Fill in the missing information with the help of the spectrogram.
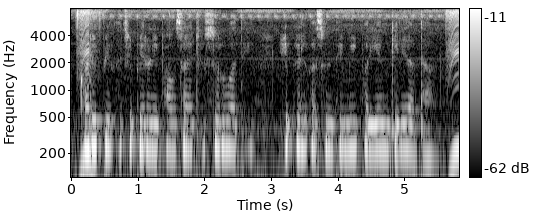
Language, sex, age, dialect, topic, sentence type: Marathi, female, 18-24, Southern Konkan, agriculture, statement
